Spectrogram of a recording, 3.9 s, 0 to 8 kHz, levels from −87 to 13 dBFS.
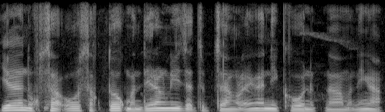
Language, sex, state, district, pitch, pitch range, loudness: Garo, male, Meghalaya, West Garo Hills, 125 Hz, 120-140 Hz, -18 LUFS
